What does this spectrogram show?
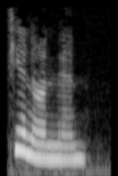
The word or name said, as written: tiananmen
